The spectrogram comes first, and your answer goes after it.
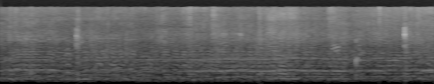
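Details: Honey bees at a natural hive in an old oak tree on a farm; a low, continuous layered hum of many wings with steady humming tones, plus faint clicks and occasional brief higher buzzes of passing bees.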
